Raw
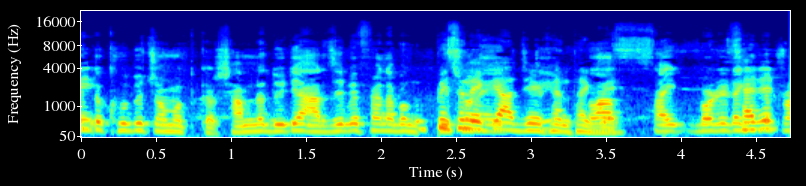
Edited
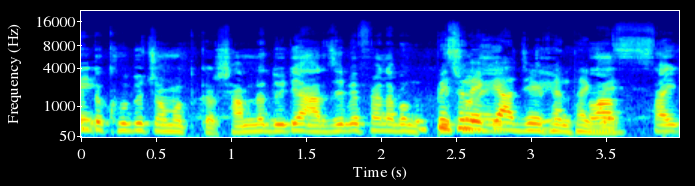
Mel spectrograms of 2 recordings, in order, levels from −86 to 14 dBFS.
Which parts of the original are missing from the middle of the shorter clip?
none

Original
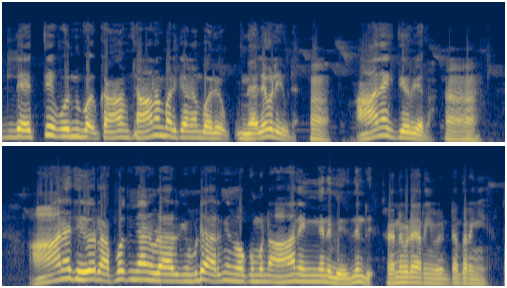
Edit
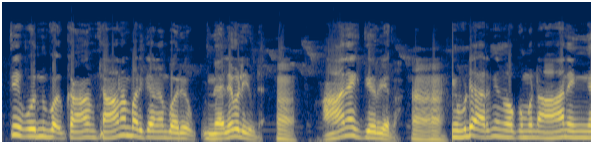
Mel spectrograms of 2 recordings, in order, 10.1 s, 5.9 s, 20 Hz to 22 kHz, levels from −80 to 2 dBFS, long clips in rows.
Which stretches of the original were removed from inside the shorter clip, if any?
0:04.8-0:06.8

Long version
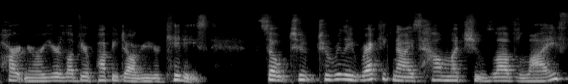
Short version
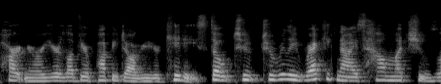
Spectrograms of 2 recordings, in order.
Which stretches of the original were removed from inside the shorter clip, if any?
0:02.0-0:02.6

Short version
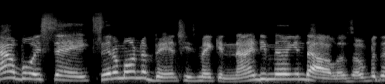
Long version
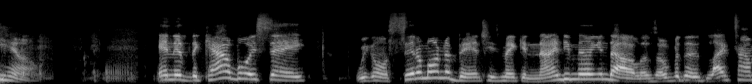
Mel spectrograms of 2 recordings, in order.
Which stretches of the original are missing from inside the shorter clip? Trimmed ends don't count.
0:03.1-0:04.0

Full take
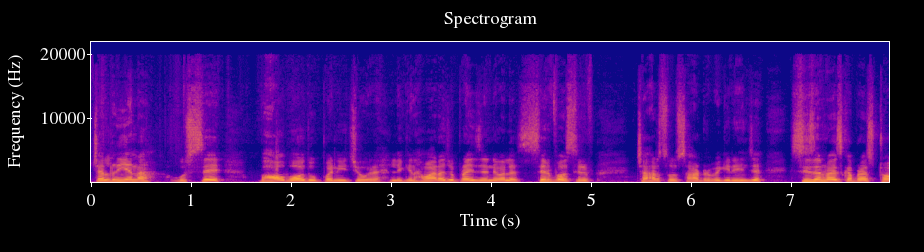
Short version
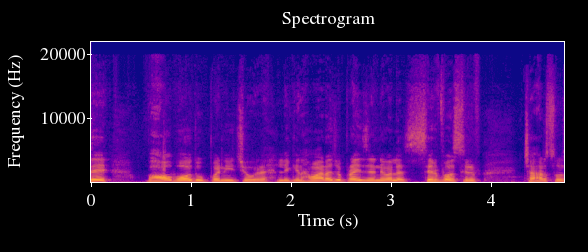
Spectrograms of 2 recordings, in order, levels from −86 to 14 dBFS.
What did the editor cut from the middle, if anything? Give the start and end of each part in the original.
none

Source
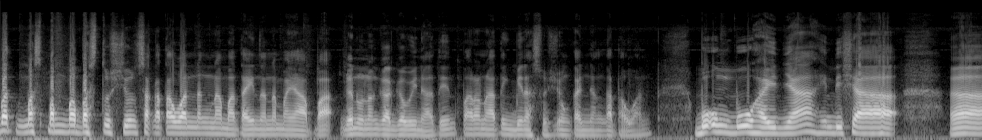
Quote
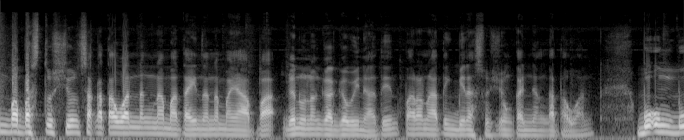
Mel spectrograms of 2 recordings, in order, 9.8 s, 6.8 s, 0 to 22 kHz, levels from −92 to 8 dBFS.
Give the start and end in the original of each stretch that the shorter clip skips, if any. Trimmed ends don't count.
none

